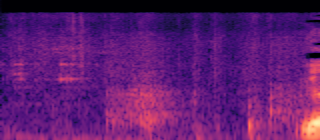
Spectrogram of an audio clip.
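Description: A man's voice starting to speak near the end, after a stretch of low background with a few faint clicks and a soft rush of noise.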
